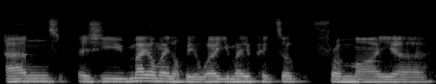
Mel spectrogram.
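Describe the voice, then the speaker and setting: Man, Liverpool accent, mellow tone, webinar trainer, chatty, computer mic. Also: medium pitch, flat delivery, normal speed. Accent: Liverpool (Scouse). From Liverpool, England. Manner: chatty, reads out audience answers. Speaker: NLP trainer. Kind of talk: live webinar presentation.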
